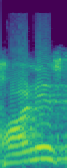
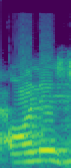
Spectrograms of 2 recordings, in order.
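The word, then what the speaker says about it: honest: তারপরে কি আছে অনেস্ট তার মানে হনেস্ট না বলে আমরা অনেস্ট বলি 19 নাম্বার অনারেবল 20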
